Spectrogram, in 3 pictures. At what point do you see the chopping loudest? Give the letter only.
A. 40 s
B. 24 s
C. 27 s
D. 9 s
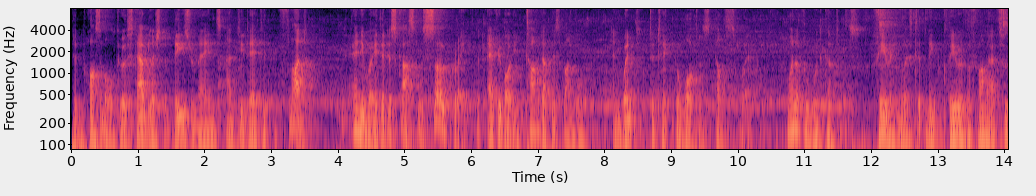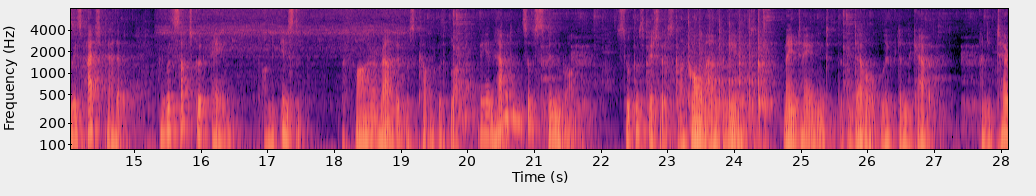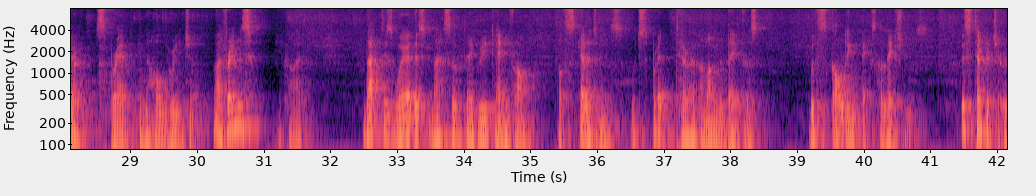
B.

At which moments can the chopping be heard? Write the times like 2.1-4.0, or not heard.
22.9-24.6.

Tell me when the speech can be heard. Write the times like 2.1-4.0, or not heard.
0.0-31.8, 32.5-38.4, 39.1-42.1.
